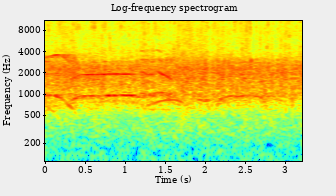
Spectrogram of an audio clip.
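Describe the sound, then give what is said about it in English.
Steady audience applause welcoming two young athletes and their mother onto a stage. The clapping is dense and continuous, with no pauses and no talk. “Come on, we can give it up for them.”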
